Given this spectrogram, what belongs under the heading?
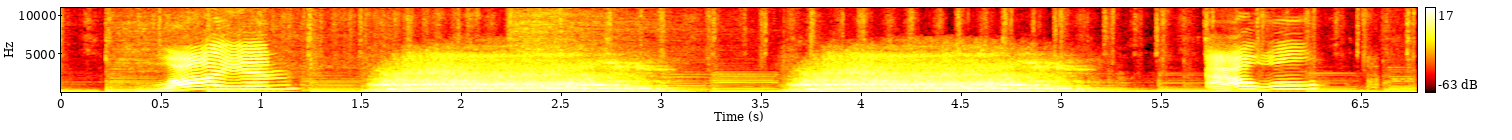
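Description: A lion roars twice in long, loud, rumbling bursts, each lasting nearly two seconds, with a short gap between them. Brief bright, rising vocal calls come before and after the roars.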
